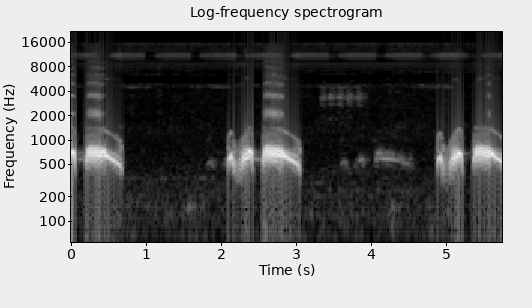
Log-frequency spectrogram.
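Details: Spotted dove, a wild bird that nods a lot, lured by a decoy, uttering three hoarse cooing phrases, each a quick two-note coo and a long downward croo, with faint soft notes between.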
